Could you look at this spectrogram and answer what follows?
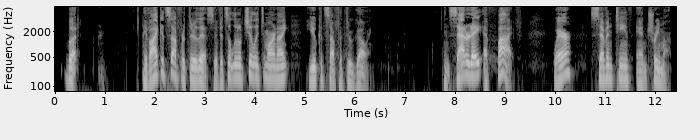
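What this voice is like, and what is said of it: Hoarse, weak voice. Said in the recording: “I've lost my voice.”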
